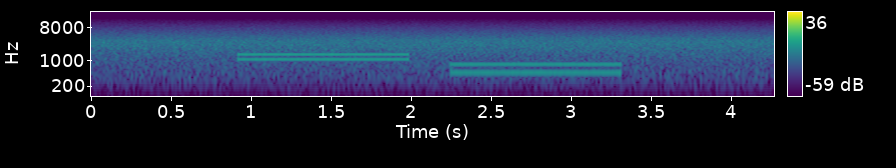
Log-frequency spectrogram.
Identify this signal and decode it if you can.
Aircraft SELCAL, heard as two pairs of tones, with radio hiss. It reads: PS-EK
